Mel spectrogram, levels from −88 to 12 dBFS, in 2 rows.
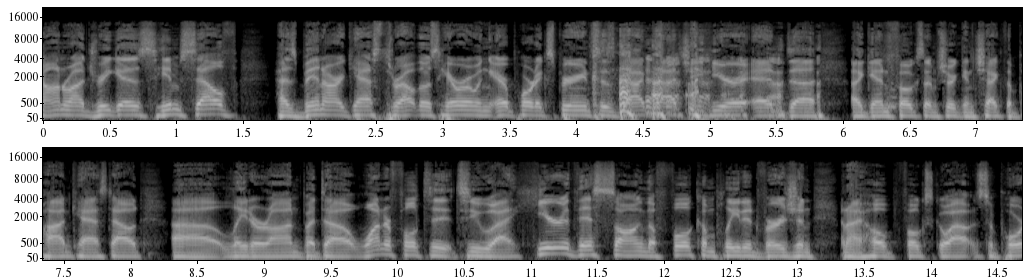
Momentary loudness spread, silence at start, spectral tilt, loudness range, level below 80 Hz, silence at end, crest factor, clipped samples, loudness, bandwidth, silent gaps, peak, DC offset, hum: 3 LU; 0 s; -4 dB/octave; 2 LU; -46 dBFS; 0 s; 16 dB; under 0.1%; -25 LUFS; 14 kHz; none; -8 dBFS; under 0.1%; none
